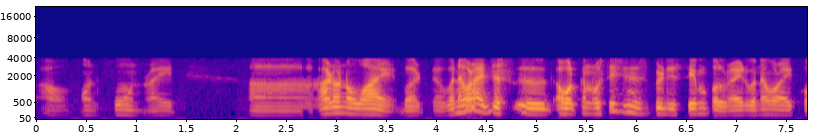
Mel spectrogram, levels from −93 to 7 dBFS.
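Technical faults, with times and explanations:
No technical faults are present; the signal shows the ordinary G.711 A-law telephone band of 250 Hz to 3.7 kHz, with nothing above 3.8 kHz, as expected of a 64 kbps phone line.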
